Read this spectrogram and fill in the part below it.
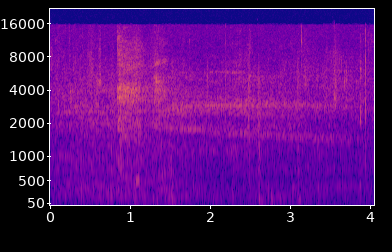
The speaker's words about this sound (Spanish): y déjenme tomarme un traguito del agua.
